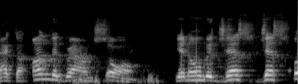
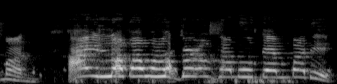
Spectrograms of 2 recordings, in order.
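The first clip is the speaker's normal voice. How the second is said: shouted toast; 7 semitones higher than usual. Acted. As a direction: hype the crowd at full voice. Performing the song's toast.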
